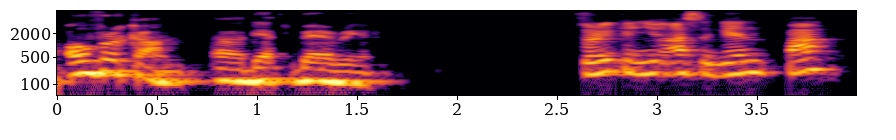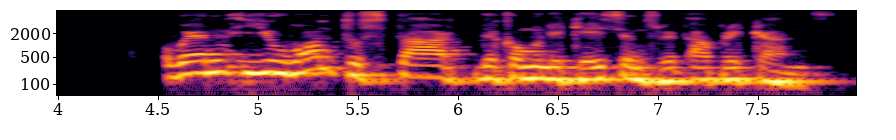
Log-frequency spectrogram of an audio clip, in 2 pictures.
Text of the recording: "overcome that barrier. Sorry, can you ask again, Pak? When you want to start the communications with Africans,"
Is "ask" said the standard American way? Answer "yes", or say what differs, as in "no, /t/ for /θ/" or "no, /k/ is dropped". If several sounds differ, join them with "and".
no, /k/ is dropped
